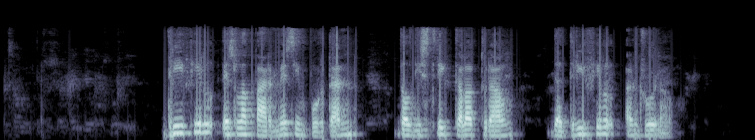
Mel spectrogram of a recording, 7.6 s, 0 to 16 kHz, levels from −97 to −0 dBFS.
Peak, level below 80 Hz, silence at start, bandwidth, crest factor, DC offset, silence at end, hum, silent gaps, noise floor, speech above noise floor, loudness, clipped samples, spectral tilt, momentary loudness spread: -2 dBFS; -48 dBFS; 1.65 s; 7.8 kHz; 20 dB; under 0.1%; 0.85 s; none; none; -70 dBFS; 51 dB; -20 LUFS; under 0.1%; -6.5 dB/octave; 7 LU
